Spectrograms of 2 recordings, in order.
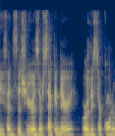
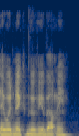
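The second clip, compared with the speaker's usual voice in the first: put-on deadpan, lower pitch, no smirk; 3 semitones lower, 4 dB quieter than usual. Retelling a coach's answer to who would play him in a movie; retelling a deadpan line. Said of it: "deadpan, no smirk".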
